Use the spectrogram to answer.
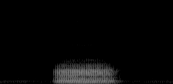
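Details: Female dog snoring in a quiet room, with a single rumbling, throaty snore; not even at her loudest.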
